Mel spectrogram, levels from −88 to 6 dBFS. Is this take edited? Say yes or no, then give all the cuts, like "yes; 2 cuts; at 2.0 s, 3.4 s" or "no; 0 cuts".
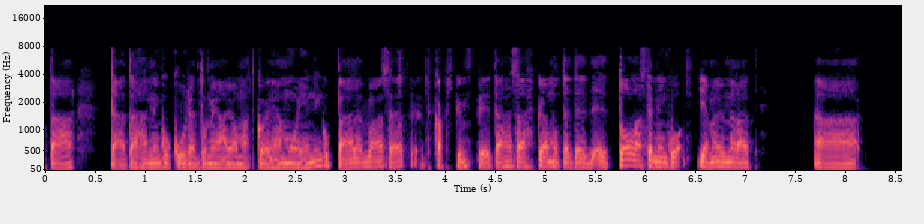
no; 0 cuts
